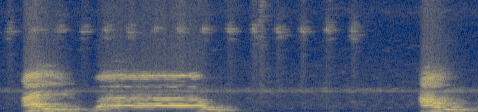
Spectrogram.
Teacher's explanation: Wnya panjangin dulu baru dimatikan ke wa.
